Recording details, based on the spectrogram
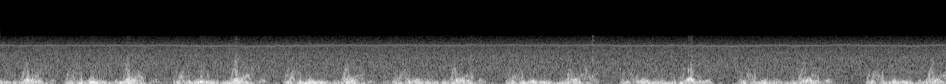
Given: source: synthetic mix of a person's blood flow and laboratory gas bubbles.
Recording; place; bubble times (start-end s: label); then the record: Doppler ultrasound of blood flow; precordium
1.98-2.12 s: bubbles
4.68-4.77 s: bubbles
5.08-5.14 s: bubbles
5.83-6.01 s: bubbles
From the record:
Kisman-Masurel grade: 121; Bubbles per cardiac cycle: 1 to 2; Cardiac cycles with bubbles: 10 to 50%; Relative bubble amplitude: barely perceptible (0.100 to 0.250); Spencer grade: 2 (many but less than half of the cardiac periods contain bubble signals, singularly or in groups); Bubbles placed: only in the low amplitude regions of the cardiac cycle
